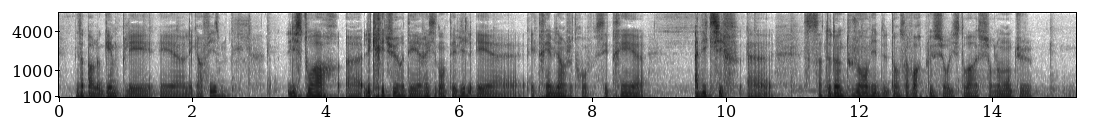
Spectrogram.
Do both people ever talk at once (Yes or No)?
No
